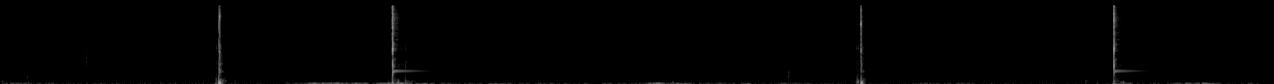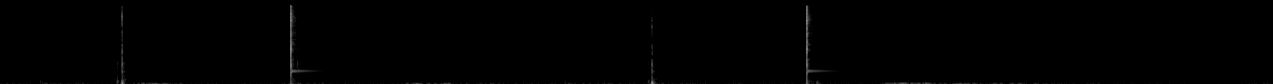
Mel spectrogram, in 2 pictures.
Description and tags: Light switch with two elements, one bassy and one resonant. Possibly good for user interface SFX.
